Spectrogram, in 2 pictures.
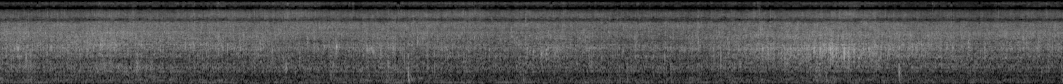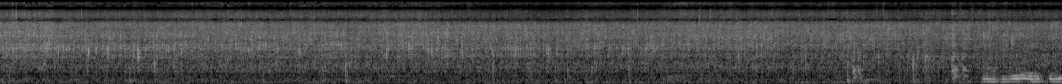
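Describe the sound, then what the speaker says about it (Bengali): Rohu fish pieces frying in hot oil in a pan, a loud continuous crackling sizzle heard close up for the full length with occasional stirring clatter and no talk. "এবার মাছগুলোকে আমি এপিট ওপিট লাল লাল করে ভেজে তুলে নেব"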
